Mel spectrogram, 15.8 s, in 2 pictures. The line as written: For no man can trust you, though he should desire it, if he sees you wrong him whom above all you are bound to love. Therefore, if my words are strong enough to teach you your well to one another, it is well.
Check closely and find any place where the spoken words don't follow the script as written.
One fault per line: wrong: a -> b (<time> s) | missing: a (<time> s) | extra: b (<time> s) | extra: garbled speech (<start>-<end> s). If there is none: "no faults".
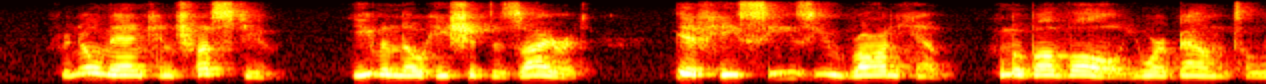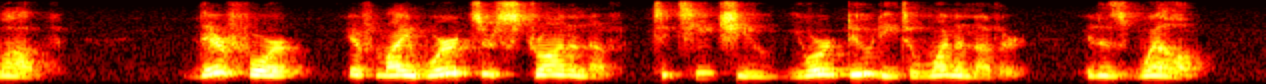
extra: even (2.2 s)
wrong: well -> duty (13.2 s)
